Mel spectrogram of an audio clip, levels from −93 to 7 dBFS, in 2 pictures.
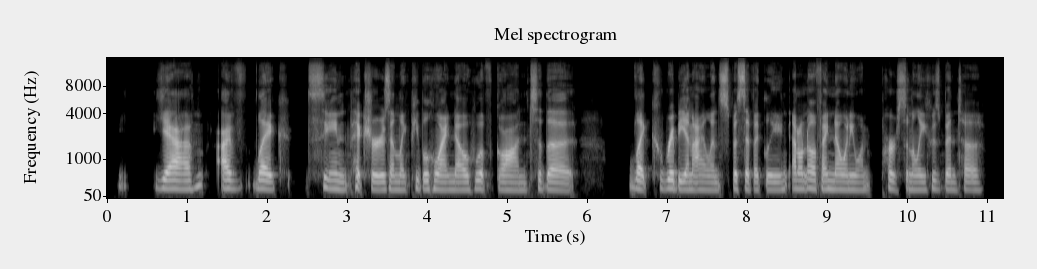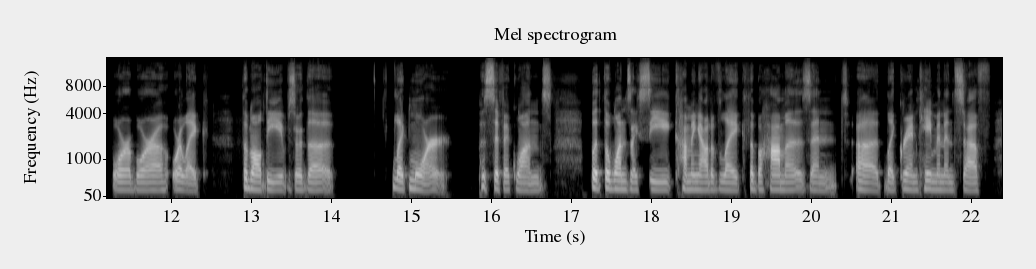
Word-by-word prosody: M 230 - -20 0.4
Yeah. 185 -2 +6
Hmm 230 +6 -10 0.3
I've, 185 0 +4
like, 180 -5 +2 0.2
seen 180 -7 -4
pictures 165 0 +2
and, 165 0 -2
like, 165 0 -6
people 180 -2 -3
who 175 +1 -3
I 165 -1 +6
know 160 0 -1
who 185 - -7
have 180 - -2
gone 160 -1 +1
to 180 - -5
the, 160 -4 +1 0.7
like, - - +1
Caribbean 180 -3 +2
islands 160 0 0
specifically. 165 -1 -2
I 185 - +5
don't 180 - +1
know 190 - +3
if 180 - -6
I 170 - +3
know 170 -1 -1
anyone 165 -1 -5 0.2
personally 165 -2 -3
who's 175 +1 -11
been 165 -1 -4
to 160 0 -5 0.3
Bora 160 -1 +2
Bora 160 0 +1
or, - - +3
like, - - -1 0.4
the 200 - 0
Maldives 165 -1 +1
or 165 - -1
the, 160 0 -1 0.7
like, - - 0
more - - +2 0.4
Pacific 185 -7 -1
ones, 150 -1 -2 0.5
but 190 -2 +4
the 190 -1 +4
ones 180 -1 +3
I 165 - -2
see 160 -1 -2
coming 170 -1 0
out 160 0 +3
of, 165 0 -6
like, 160 -2 -1
The 180 - -1
Bahamas 165 -1 +3
and, 155 -1 -6 0.2
uh, 160 -4 +2
like, 160 -2 -5
Grand 170 -3 0
Cayman 165 -2 -2
and 155 -1 -8
stuff, 150 -2 -1
165 Hz, 170 wpm, -26 LUFS, 160-180 Hz, 0.7 s, Yeah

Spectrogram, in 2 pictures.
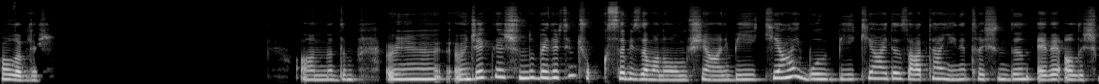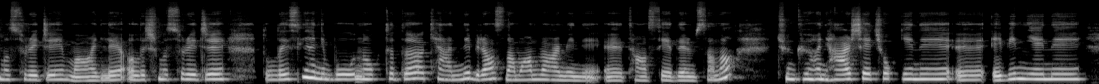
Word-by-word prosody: Olabilir. 205 - 0 2.4
Anladım. 220 +1 -3 0.3
Iıı, 245 +1 +3
öncelikle 310 +8 +2
şunu 310 -2 +2
belirteyim, 310 +6 +2
çok - - -9
kısa 275 -2 +1
bir 255 - 0
zaman 225 -3 +1
olmuş, 205 +1 -2
yani. 210 -1 -2
1-2 225 +6 0
ay. 350 +4 +5
Bu 240 -1 0
1-2 240 +4 -4
ayda 270 0 0
zaten 235 +1 0
yeni 235 -1 -2
taşındığın 240 +1 -2
eve 230 +2 +1
alışma 220 +1 -2
süreci, 220 0 -1
mahalleye 185 +3 0
alışma 215 +3 -2
süreci. 235 +1 +1 0.4
Dolayısıyla, 240 +9 +4
hani, 245 -4 +1
bu 230 0 +3
noktada 250 +3 0
kendine 240 0 -2
biraz 240 +4 0
zaman 215 +1 -2
vermeni, 195 -4 -1
eee, 180 0 -3
tavsiye 185 0 -4
ederim 180 0 -1
sana. 265 - 0 0.4
Çünkü, 245 -1 -1
hani, 235 -2 +2
her 230 +2 +3
şey 250 0 +1
çok 255 -1 -5
yeni, 245 0 +3 0.3
eee, 210 -4 -2
evin 240 +7 +3
yeni. 245 0 +3
235 Hz, 130 wpm, -19 LUFS, 215-250 Hz, 2.4 s, ay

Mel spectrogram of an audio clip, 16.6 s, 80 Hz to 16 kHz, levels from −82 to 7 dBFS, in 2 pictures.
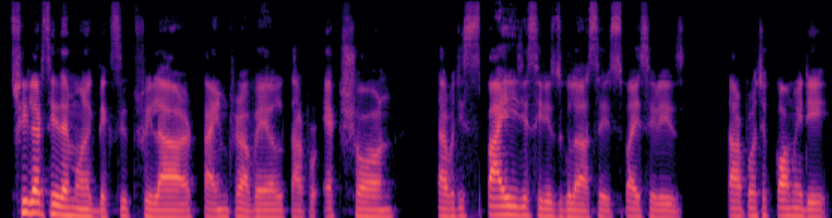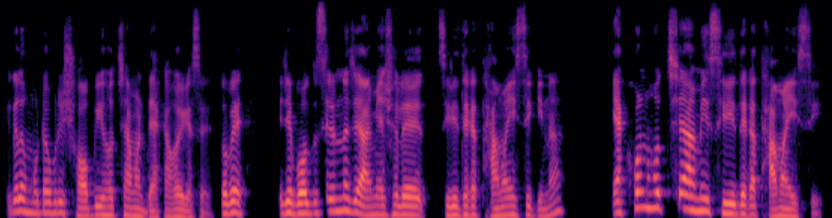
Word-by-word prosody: thriller 180 -1 +7
series 155 -3 +5
আমি 130 - 0
অনেক 115 -2 +1
দেখছি। 110 +4 -5 0.2
Thriller, 110 -3 +4 0.2
time 110 +1 0
travel, 110 -2 0 0.2
তারপর 105 +2 -5 0.2
action, 115 -1 0 0.6
তারপর 120 -1 0
যে - - -4
spy 145 -1 +5 0.2
যে 140 - 0
সিরিজগুলো 115 -2 -1
আছে, 105 +3 -4 0.2
spy 120 -2 -1
series, 110 -2 -2 0.5
তারপর 125 0 0
হচ্ছে 135 +1 -5
comedy 125 -3 +1 0.2
এগুলো 200 +2 0
মোটামুটি 175 0 -2
সবই 130 +2 0
হচ্ছে 140 - -5
আমার 125 -2 -2
দেখা 105 +2 -5
হয়ে 115 - +1
গেছে। 100 - -8 0.2
তবে 165 +3 +3 0.4
এইযে 175 +2 +3
বলতেছিলেন 170 +4 +1
না 215 - +2
যে 180 - +4
আমি 145 +1 -3
আসলে 150 +1 +1 0.3
সিরিজ 140 -1 0
দেখা 145 -1 0
থামাইছি 135 +3 -2
কিনা? 125 +9 -5 0.6
এখন 255 +9 0
হচ্ছে 255 0 -1
আমি 210 -1 +2
সিরিজ 165 -1 +3
দেখা 145 -2 +2
থামাইছি। 120 -1 -1
125 Hz, 165 wpm, -24 LUFS, 115-160 Hz, 0.6 s, thriller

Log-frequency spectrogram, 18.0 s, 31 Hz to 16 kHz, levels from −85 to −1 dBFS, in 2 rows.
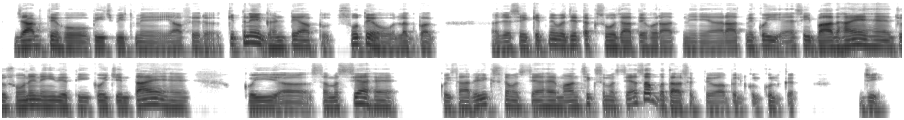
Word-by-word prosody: जागते 115 +2 +6
हो 100 - 0 0.2
बीच-बीच 100 -1 -2
में 95 -1 -5
या 95 +1 -2
फिर 95 -3 -5 0.2
कितने 175 +3 +5
घंटे 105 +2 -1
आप 110 0 -5 0.3
सोते 150 +1 +3
हो 90 -3 0
लगभग? 95 0 -3 0.7
जैसे 100 +3 -1
कितने 110 +5 -1
बजे 120 0 +2
तक - - -1
सो 110 -1 0
जाते 100 -1 +1
हो 100 +1 -4
रात 95 -1 -2
में 95 -1 -8
या 95 +1 -4
रात 100 +1 +1
में 105 - -3
कोई 110 0 -1
ऐसी 105 +2 -2
बाधाएँ 110 +6 +8
हैं 110 -2 +1
जो 105 0 -3
सोने 110 +4 +1
नहीं 115 -2 0
देती, 105 -1 -2
कोई 105 +1 -2
चिंताएँ 110 +8 +4
हैं, 105 -2 -4 0.6
कोई 105 +1 0
अ, 90 0 -2
समस्या 105 +10 +1
है, 105 -3 -4 0.4
कोई 100 - -5
शारीरिक 105 +8 -2
समस्या 110 -1 -3
है, 110 -1 +1
मानसिक 110 +7 -1
समस्या 115 +6 -3
सब 245 -1 +5
बता 95 - +2
सकते 80 +4 -10
हो 95 - -4
आप 95 0 -5
बिल्कुल 90 -2 -10
ख़ुलकर, 95 -3 -7 0.7
जी। 95 -6 -5
105 Hz, 175 wpm, -26 LUFS, 100-110 Hz, 0.7 s, बाधाएँ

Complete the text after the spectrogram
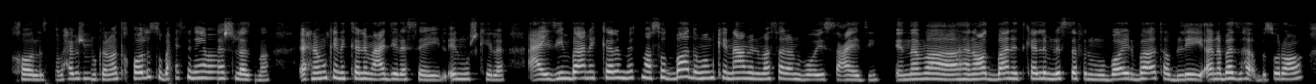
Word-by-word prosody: خالص، 220 -2 0
ما - - -11
باحبّش 255 +4 -3
المكالمات 240 0 -3
خالص 300 +4 0
وباحس 290 +2 -4
إن 305 - +1
هي 300 +1 +1
ما 290 - -1
لهاش 280 0 -1
لازمة، 220 -4 -1 0.3
إحنا 265 +3 +2
ممكن 300 +1 0
نتكلّم 270 -2 +1
عادي 240 +1 +2
رسايل 230 -3 -2
إيه - - +2
المشكلة، 245 -3 -3 0.2
عايزين 240 +4 +1
بقى 290 0 +4
نتكلّم 295 0 +1
نسمع 305 0 0
صوت 300 +1 -3
بعض 335 +4 +2
وممكن 290 0 0
نعمل 275 -1 +1
مثلًا 255 -1 0
voice 225 +1 -2
عادي، 210 0 -3 0.2
إنّما 245 +1 +2
هنقعُد 245 0 +2
بقى 255 +2 +3
نتكلّم 265 0 +1
لسّه 265 +1 +2
في 265 - -11
الموبايل 235 +2 +1
بقى 265 +3 +2
طب 245 -6 -3
ليه؟ 235 +1 +1
أنا 255 +1 +1
بازهق 260 -2 +1
بسرعة، 250 +5 -1
255 Hz, 190 wpm, -23 LUFS, 235-275 Hz, 0.3 s, بقى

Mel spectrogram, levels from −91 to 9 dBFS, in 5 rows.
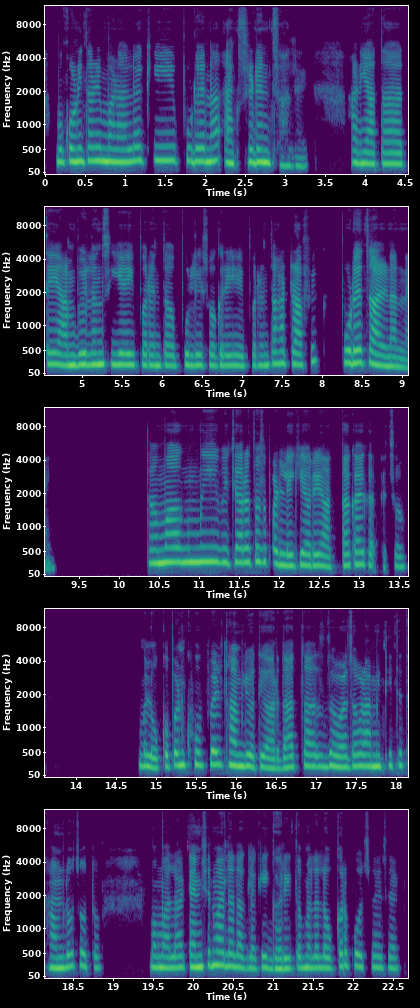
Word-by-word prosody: मग 250 - +1
कोणीतरी 265 +1 +3
म्हणालं, 260 0 +4
की 280 0 -2
"पुढे 265 -1 0
ना 260 +3 +3
ॲक्सिडेंट 240 +1 +3
झालंय 175 -2 -9 0.6
आणि 225 -2 +1
आता 220 0 -1
ते 230 0 +1
ॲम्ब्युलन्स 220 +2 +3
येईपर्यंत 215 -1 0 0.2
पोलीस 210 -1 -2
वगैरे 205 0 -3
येईपर्यंत 205 +2 -4
हा 235 - -1
सगळं 245 - -1
ट्रॅफिक 230 +6 -4 0.3
पुढे 255 0 +3
चालणार 200 -6 +1
नाही." 160 -2 -8 1.2
तर 265 - -4
मग 285 +1 +4 0.2
मी 295 0 +5
विचारतच 285 +2 -1
पडले, 230 -4 +1
की 235 - 0
"अरे! 220 0 0
आता 220 +3 -5
काय 245 - 0
करायचं?" 200 -2 -10 1.3
मग 230 - -1
लोक 205 0 -1
पण 245 0 +4
खूप 250 -3 -4
वेळ 260 -1 +3
थांबली 230 -2 +4
होती, 215 0 0
अर्धा 195 +1 -2
तास 230 -2 -2
जवळ-जवळ 225 0 0
आम्ही 225 0 +3
तिथे 240 +1 -6
थांबलोच 225 +2 0
होतो. 235 -3 -6 0.6
मग 225 - 0
मला 220 +1 -1
टेन्शन 230 +3 +4
व्हायला 260 -2 +2
लागलं 215 -2 -3
की 225 - -1
घरी 200 0 +1
तर - - -4
मला 215 0 0
लवकर 215 +4 -3
पोहोचायचं 225 -3 -5
आहे. 205 - -6
225 Hz, 155 wpm, -23 LUFS, 210-250 Hz, 1.3 s, मी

